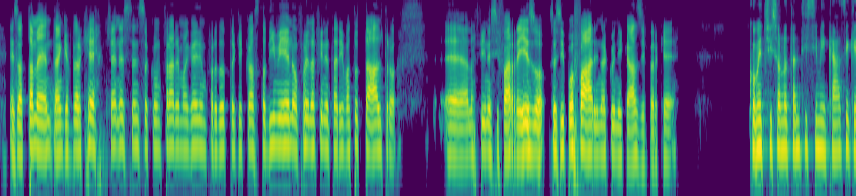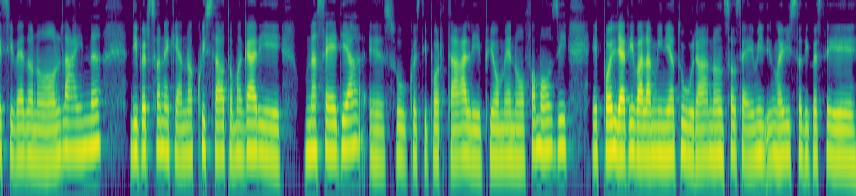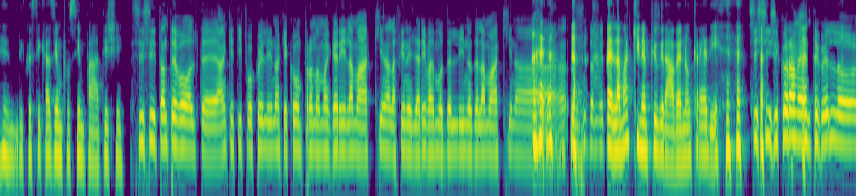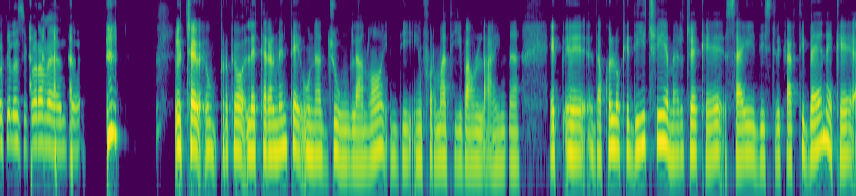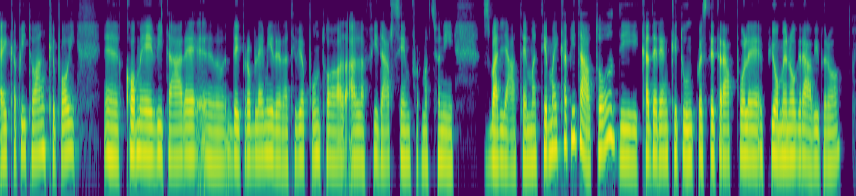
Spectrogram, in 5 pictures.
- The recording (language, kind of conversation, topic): Italian, podcast, Come affronti il sovraccarico di informazioni quando devi scegliere?
- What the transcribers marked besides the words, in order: laughing while speaking: "perché"; "cioè" said as "ceh"; other background noise; laughing while speaking: "questi"; chuckle; laughing while speaking: "da"; laugh; laughing while speaking: "Sì"; chuckle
